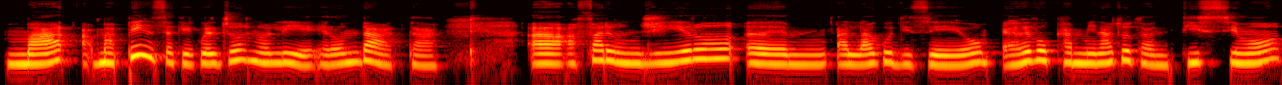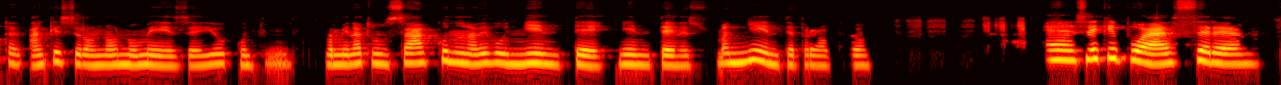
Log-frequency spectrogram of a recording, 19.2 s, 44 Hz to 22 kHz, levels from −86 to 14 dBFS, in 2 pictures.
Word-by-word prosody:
Ma 210 +1 +3 0.2
ah - - -10
ma 230 0 +2
pensa 350 - +3
che 215 -2 -4
quel 220 0 +1
giorno 260 0 -1
lì 225 -4 -1
ero 200 +1 -4
andata 210 -5 -2 0.7
a 215 0 +2
a 220 - -6
fare 270 +5 0
un 230 -3 0
giro 275 +8 0
ehm 205 -2 0
al 205 0 -2
Lago 215 +4 -1
di 205 -2 -9
Iseo 200 +3 -1
e 190 - -7
avevo 260 +5 +2
camminato 230 +1 0
tantissimo, 230 +4 -3
ta 220 -8 -7
anche 205 +6 -3
se 235 -1 -7
ero 200 - -1
al 190 - -3
nono 195 0 -1
mese, 190 -2 -2
io 210 +3 -3
ho 195 -2 -7 0.5
camminato 210 +2 -2
un 210 - -3
sacco, 225 +3 0
non 235 -3 +1
avevo 225 +2 0
niente, 205 -3 0
niente, 200 -1 0
ness 190 0 -10
ma 225 - -3
niente 230 -4 +1
proprio. 195 0 -7 1.3
Eh, 280 -1 +4
sai 295 +2 +4
che 315 +1 +3
può 275 -4 +5
essere? 215 -1 +4
220 Hz, 155 wpm, -24 LUFS, 200-235 Hz, 1.3 s, può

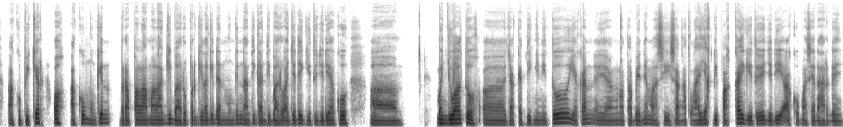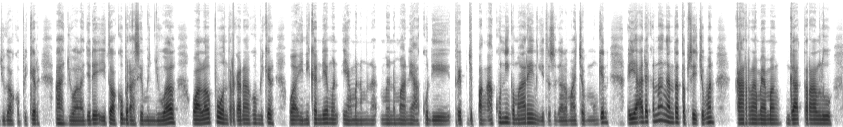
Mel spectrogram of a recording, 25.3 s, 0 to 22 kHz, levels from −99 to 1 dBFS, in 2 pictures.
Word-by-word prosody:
aku - - -3
pikir, 135 +5 +2 0.2
"Oh 130 -2 +4
aku 105 +4 -1
mungkin 130 +2 -1
berapa 110 0 0
lama 110 +1 +1
lagi 115 +3 -2
baru 110 -3 +1
pergi 115 -1 -3
lagi 110 +3 -2
dan 120 -3 +2
mungkin 110 +3 -5
nanti 110 +2 -3
ganti 110 -1 -3
baru 100 0 0
aja 115 +4 -2
deh," 125 - +2
gitu. 105 -1 -6
Jadi 105 +2 0
aku, 115 +2 +1 0.3
eee, 100 -1 0 0.6
menjual 125 +1 +7
tuh, 125 -5 +5
eee, 105 -2 -2
jaket 105 +1 -4
dingin 110 0 -5
itu 140 +4 +4
ya 110 - -2
kan 125 +5 -3
yang 105 -1 -5
notabennya 105 +1 -4
masih 105 -3 -5
sangat 105 -2 -5
layak 110 +4 -1
dipakai 115 +4 0
gitu 110 -3 -2
ya. 115 - +3
Jadi 115 +3 0
aku 110 - -4
masih 105 -1 -5
ada 100 - -3
harganya 100 0 -5
juga. 110 +2 -2
Aku - - -12
pikir, 120 +4 0 0.2
"Ah 125 -2 +2
jual 105 -2 -1
aja 100 +2 -4
deh," 125 - +4
itu 105 -3 +3
aku 115 +5 +2
berhasil 110 -3 0
menjual 105 +7 +4 0.2
walaupun 135 +5 +6
terkadang 115 +2 0
aku 130 - -3
mikir, 125 +3 +1 0.2
"Wah 120 -1 +2
ini 115 +1 -4
kan 125 0 0
dia 130 - +3
men 125 -1 -1
yang 115 -3 -3
mene 110 -1 -4
mene 110 0 -9
menemani 120 -1 -5
aku 110 +2 -5
di 110 -1 -1
trip 120 - -2
Jepang 110 - -3
aku 150 +7 -2
nih 150 0 +2
kemarin," 130 +2 +2
gitu 105 - -9
segala 100 0 -5
macem. 105 0 -4
Mungkin 110 +9 -1 0.3
ya 145 +2 +6
ada 160 - +4
kenangan 185 -1 +1
tetep 150 -2 +2
sih. 130 -2 +1
Cuman 155 0 +1 0.3
karena 125 0 +4
memang 120 -1 +3
enggak 125 0 +3
terlalu 120 -2 +3
115 Hz, 210 wpm, -23 LUFS, 105-125 Hz, 0.6 s, menjual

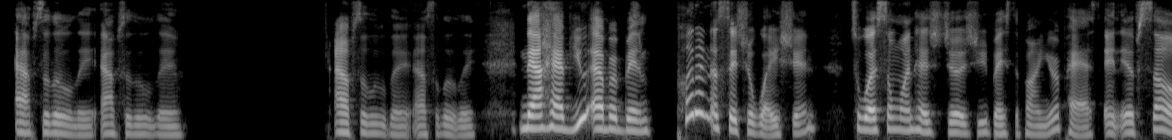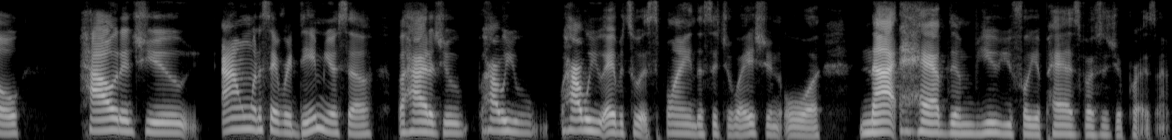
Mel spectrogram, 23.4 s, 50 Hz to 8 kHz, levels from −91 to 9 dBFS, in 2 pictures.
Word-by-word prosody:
Absolutely. 155 -5 -5
Absolutely. 135 -3 -9 1.5
Absolutely, 150 -5 -3
absolutely. 135 -2 -11 0.4
Now, 225 0 +11
have 220 -4 +5
you 355 - +6
ever 215 -1 +6
been 185 -2 -1 0.3
put 425 +4 0 0.2
in - - 0
a - - +2
situation 160 - -3 0.3
to 220 - -6
where 195 -1 +6
someone 200 0 -2
has 170 -3 -2
judged 160 -2 -3
you 165 +1 -8
based 145 -1 -5
upon 135 -2 -9
your 200 +9 -7
past 125 - -6
and 150 -1 -5
if 160 0 -3
so, 155 -8 -1 0.6
how 185 +2 +4
did 180 -2 -3
you 160 -2 -2 0.3
I - - +5
don't 210 +1 0
wanna 205 -1 -3
say 195 -3 -2
redeem 160 +6 -3
yourself, 150 -4 -4 0.3
but 165 0 -4
how 175 -1 +4
did 160 0 -2
you 155 -1 -6 0.2
how 190 -1 -1
were 180 - 0
you 165 -4 -8 0.3
how 190 0 +4
were 195 - +2
you 175 -2 -4
able 160 -1 +1
to 150 - -7
explain 150 -2 -6
the 140 - -6
situation 135 -1 -7
or 120 -1 -3 0.4
not 170 +3 +9
have 175 -4 +2
them 150 -1 -3
view 160 +2 -3
you 145 -1 -6
for 140 +1 -6
your 135 -1 -4
past 140 -1 -4
versus 130 -1 -8
your 120 - -10
present? - - -14
155 Hz, 160 wpm, -26 LUFS, 140-180 Hz, 1.5 s, Now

